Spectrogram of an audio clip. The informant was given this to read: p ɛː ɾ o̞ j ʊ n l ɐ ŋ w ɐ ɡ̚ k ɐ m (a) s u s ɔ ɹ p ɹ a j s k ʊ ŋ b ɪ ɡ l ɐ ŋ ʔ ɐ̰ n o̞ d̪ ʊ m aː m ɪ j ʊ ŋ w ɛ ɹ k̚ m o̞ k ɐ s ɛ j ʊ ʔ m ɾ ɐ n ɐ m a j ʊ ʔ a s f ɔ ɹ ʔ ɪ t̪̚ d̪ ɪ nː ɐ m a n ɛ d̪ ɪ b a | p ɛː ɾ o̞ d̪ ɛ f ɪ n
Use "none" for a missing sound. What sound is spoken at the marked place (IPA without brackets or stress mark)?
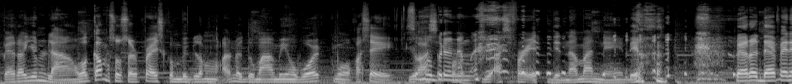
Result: ɐ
